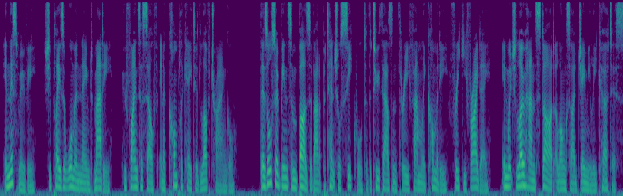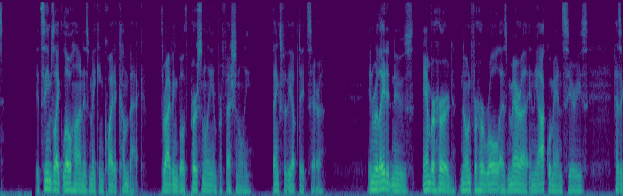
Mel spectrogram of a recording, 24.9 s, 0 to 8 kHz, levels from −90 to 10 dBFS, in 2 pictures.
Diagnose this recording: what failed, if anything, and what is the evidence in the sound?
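Nothing failed in this recording, and the sound gives no evidence of a fault at any stage.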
